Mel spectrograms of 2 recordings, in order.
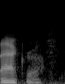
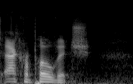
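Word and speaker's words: Akrapovič: know they pronounce it everyone just calls it Accra Accra MJ no it's Akrapovic it's it's a crap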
